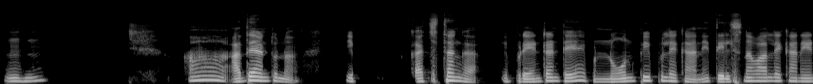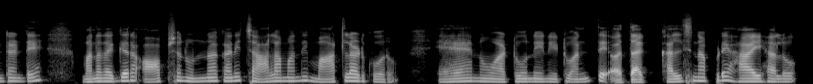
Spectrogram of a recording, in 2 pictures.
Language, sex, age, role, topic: Telugu, male, 25-29, guest, ఆన్‌లైన్‌లో ఏర్పడిన పరిచయాలను నిజజీవితంలో బలమైన బంధాలుగా ఎలా మార్చుకోవాలి?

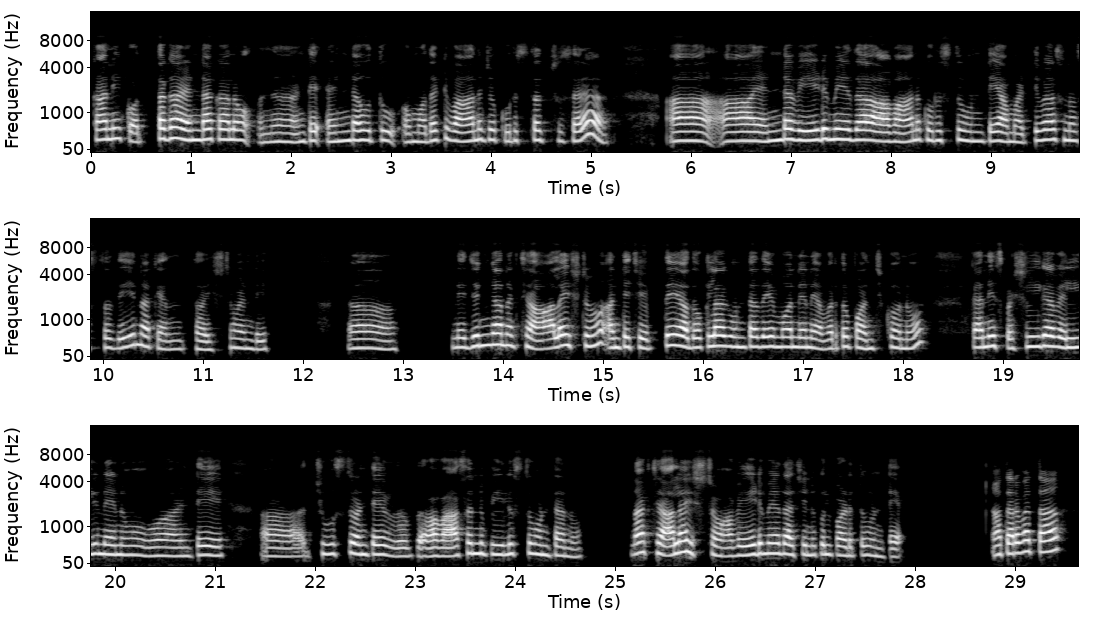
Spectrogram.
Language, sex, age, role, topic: Telugu, female, 20-24, guest, వర్షం పడేటప్పుడు మీకు ఏం చేయడం ఇష్టంగా ఉంటుంది?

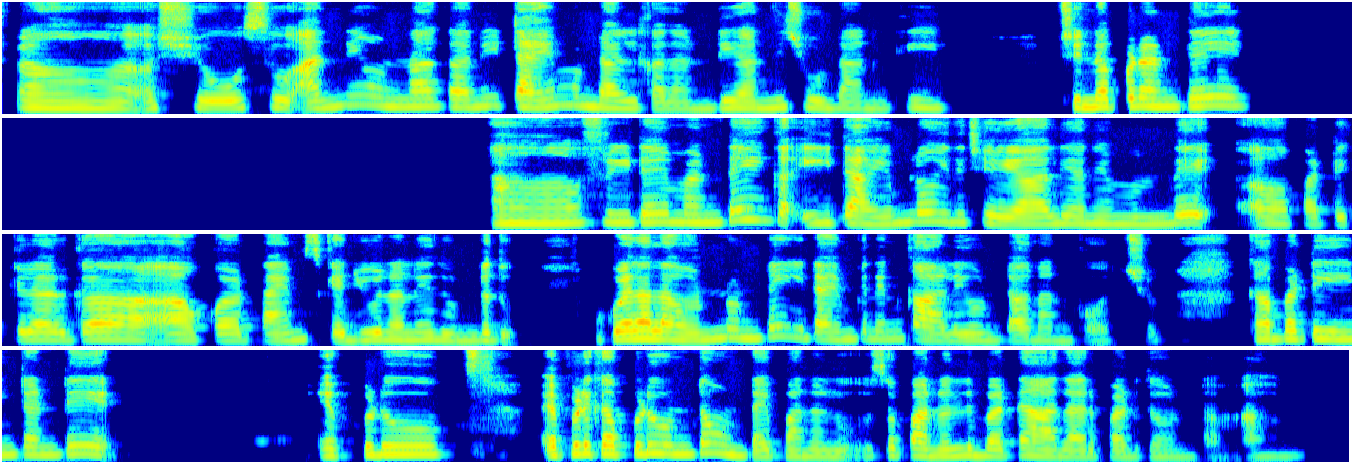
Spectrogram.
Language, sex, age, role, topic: Telugu, female, 25-29, guest, స్ట్రీమింగ్ వల్ల టీవీ అలవాట్లు ఎలా మారాయో చెప్పగలరా?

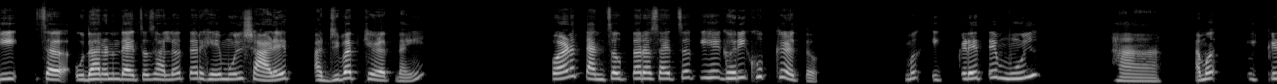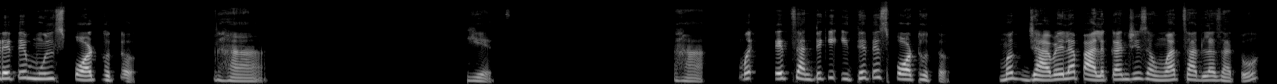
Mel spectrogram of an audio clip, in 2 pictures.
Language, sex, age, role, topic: Marathi, female, 30-34, guest, शाळेतल्या मुलांना एकटेपणा टाळण्यासाठी आपण काय सुचवाल?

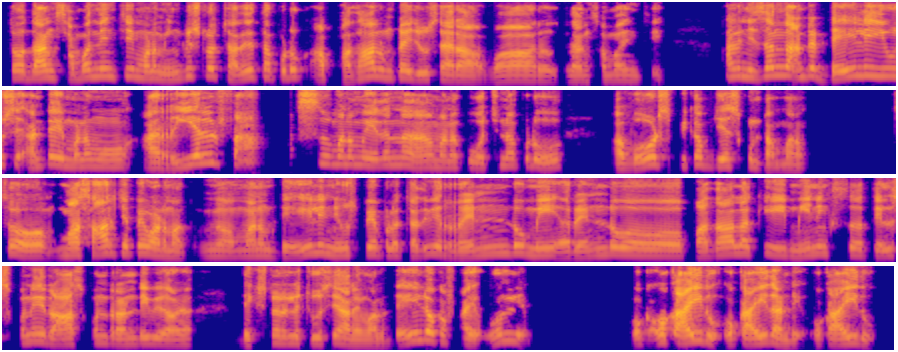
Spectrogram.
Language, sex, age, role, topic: Telugu, male, 35-39, guest, మీకు సరిపోయే హాబీని మీరు ఎలా ఎంచుకుంటారు?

